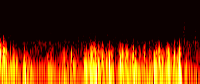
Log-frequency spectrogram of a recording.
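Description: Wind buffeting a phone's microphone in uneven gusts.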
